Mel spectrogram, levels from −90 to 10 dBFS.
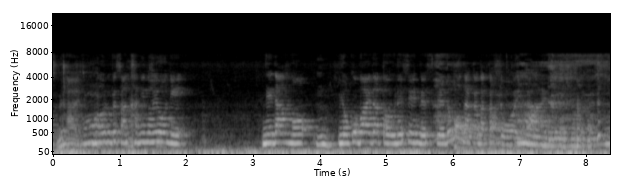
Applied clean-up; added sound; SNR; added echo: none; Bark; 1 dB; reverberation time 0.7 s.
